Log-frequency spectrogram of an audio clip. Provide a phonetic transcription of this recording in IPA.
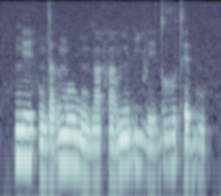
ŋeː˦hũ˨da˨r moː˦wũ˨ ɡã˨ hã˨vĩ˦ri˦ ve˨ dʊ˦ ɣʊ˦ tʰɛ˨bu˨

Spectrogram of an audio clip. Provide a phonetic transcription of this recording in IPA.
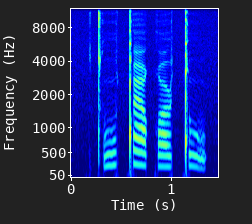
tʼuǃæqʷə˞ǃu

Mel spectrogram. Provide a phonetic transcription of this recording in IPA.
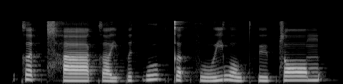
kɐ˥t̚t͡sʰaː˨ kɐ˨˩j pɪ˧k̚wuː˥k̚t̪ɐ˨˥k̚ fuː˨˥jwo˨wpʰyː˧p̚sɔː˥m

